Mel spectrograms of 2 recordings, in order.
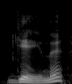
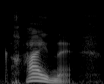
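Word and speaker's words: Heine: Незадолго своей гибели, меньше чем за год до гибели, Лермонтов неожиданно переводит стихотворение с немецкого, у известного немецкого романтика, поэта Гейне, ну, вообще-то он по-немецки произносится фамилия Хайне, но по-русски его принято называть Гейне, Генрих Гейне, известнейший немецкий романтик, один из крупнейших поэтов Германии.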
